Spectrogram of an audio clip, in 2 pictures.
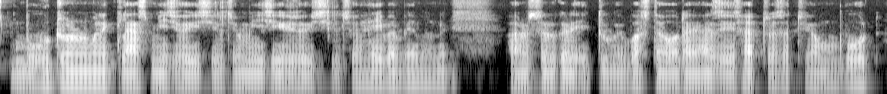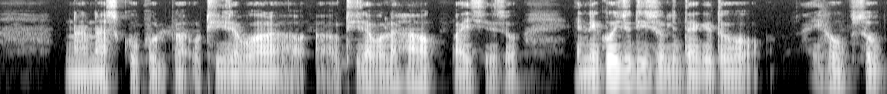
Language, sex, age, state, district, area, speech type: Assamese, male, 18-30, Assam, Barpeta, rural, spontaneous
